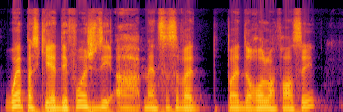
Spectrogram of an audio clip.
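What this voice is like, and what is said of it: Strong foreign accent in French. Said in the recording (French): “j'entends mon accent beaucoup plus fort que les autres”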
